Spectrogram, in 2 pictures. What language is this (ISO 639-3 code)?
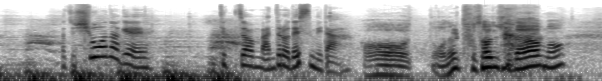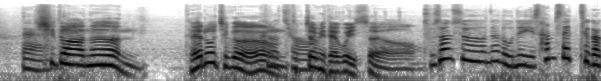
kor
